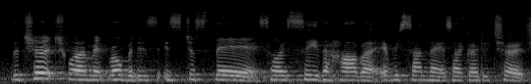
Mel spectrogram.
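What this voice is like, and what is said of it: Australian accent, Sydney twang. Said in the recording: “my twang is from Sydney”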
